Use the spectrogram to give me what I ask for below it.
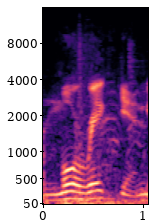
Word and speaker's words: Morrigan: But talking about that Morgan, right? I mean, she or Morrigan, add the extra syllable there, but, you know, she does have those defensive options.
